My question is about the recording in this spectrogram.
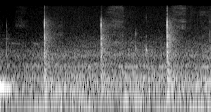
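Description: Marker pen clicking against a whiteboard while writing: three short ticks, roughly half a second apart.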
